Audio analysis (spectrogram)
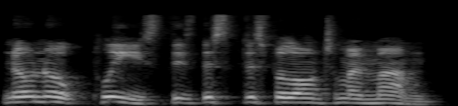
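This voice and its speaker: A man's voice: on the high side, moderate pace, fairly bright tone, voice pushed up, close to an everyday voice. A man voicing a frightened, flustered, kindly woman who stammers and pleads, in a story reading. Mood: frightened, pleading.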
